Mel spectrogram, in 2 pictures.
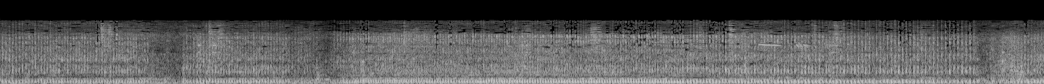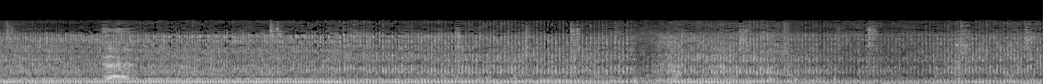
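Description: An engine running steadily with a low hum and a rough hiss, briefly dipping a few times. A short squeak comes about eleven and a half seconds in.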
